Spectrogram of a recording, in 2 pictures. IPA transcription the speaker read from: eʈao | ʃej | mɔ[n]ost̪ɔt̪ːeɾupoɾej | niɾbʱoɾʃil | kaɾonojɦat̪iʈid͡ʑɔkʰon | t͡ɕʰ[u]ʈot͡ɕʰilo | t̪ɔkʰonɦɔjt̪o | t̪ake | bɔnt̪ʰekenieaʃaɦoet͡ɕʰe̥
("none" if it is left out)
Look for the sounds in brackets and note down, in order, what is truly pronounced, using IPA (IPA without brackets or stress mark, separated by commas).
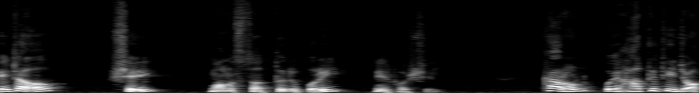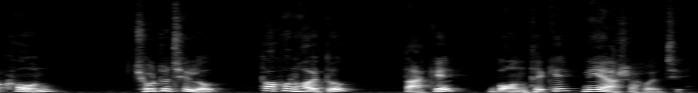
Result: n, o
